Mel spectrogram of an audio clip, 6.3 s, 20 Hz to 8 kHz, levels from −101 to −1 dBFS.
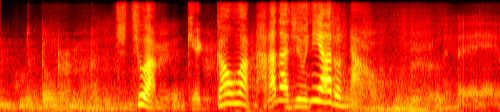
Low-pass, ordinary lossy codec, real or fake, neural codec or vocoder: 7.2 kHz; none; fake; codec, 16 kHz, 0.5 kbps, X-Codec, HuBERT features, trained on LibriSpeech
